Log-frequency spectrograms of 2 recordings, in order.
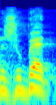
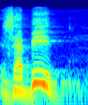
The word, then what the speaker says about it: Zabid: Az-Zabidi bukan Zubaid, Zabid.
